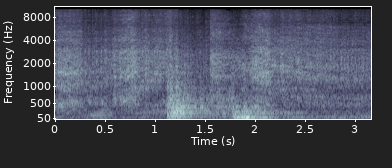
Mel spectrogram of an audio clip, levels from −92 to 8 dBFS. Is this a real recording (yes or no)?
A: yes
